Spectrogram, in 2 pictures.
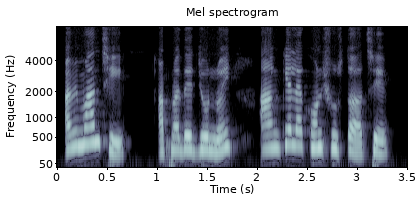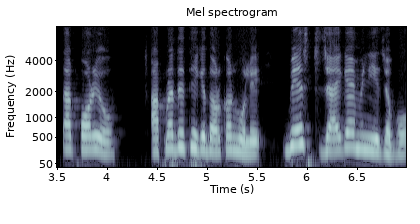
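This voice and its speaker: A woman's voice: high-pitched, no room sound, clean studio sound. A woman voicing a pushy, arrogant young man who talks in a brash, hectoring way.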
